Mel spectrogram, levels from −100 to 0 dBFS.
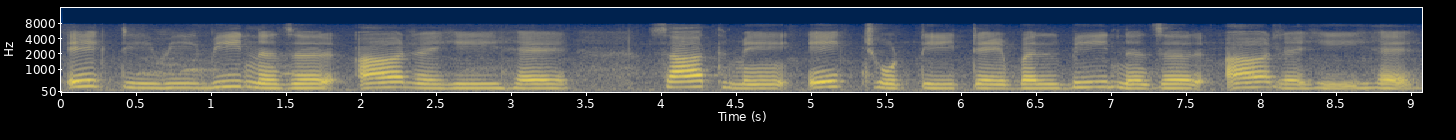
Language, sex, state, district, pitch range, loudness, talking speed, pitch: Hindi, female, Madhya Pradesh, Dhar, 175-215 Hz, -17 LUFS, 110 wpm, 185 Hz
